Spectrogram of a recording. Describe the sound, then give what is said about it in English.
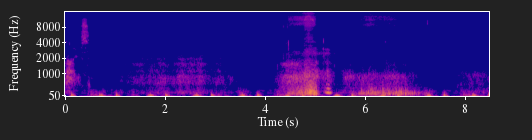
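A slow, steady heartbeat thumps low in paired beats throughout, with soft whispering drifting over it and a brief rustle in the middle. “Wandering and drifting, just bring it back to my heartbeat. Just focus on my heartbeat.”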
